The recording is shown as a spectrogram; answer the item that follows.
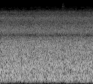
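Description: A river rushes under a bridge on the Laugavegur Trail, a loud, steady broadband roar of flowing water, close and continuous with no pauses or voices.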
